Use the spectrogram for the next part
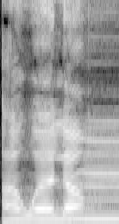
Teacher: Cara membacanya adalah didengungkan. Jadi bunyi M-nya tahan sampai ada getaran halus ke hidung. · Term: gunnah musyaddadah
